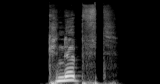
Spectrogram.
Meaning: inflection of knüpfen: 1. third-person singular present 2. second-person plural present 3. plural imperative
- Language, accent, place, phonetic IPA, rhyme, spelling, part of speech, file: German, Germany, Berlin, [knʏp͡ft], -ʏp͡ft, knüpft, verb, De-knüpft.ogg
